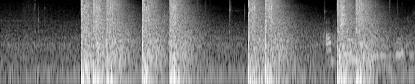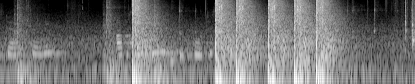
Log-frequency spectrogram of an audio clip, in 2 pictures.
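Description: A rifle fires loud single shots that echo briefly.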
